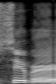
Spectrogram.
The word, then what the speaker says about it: Suber: super financial group and your name being mr suber it am i pronouncing that correct yes okay i take it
